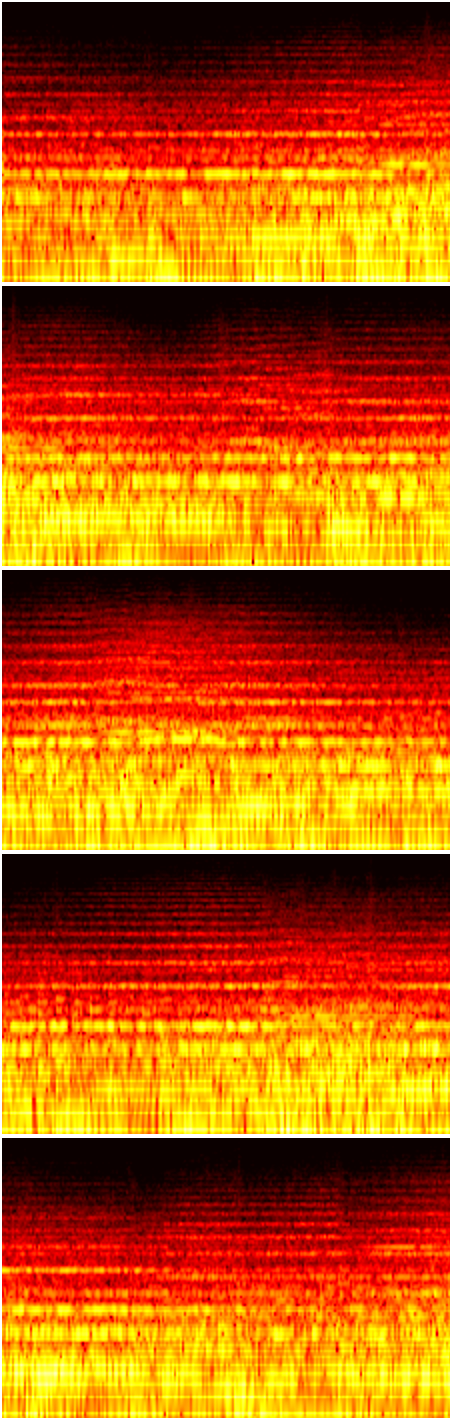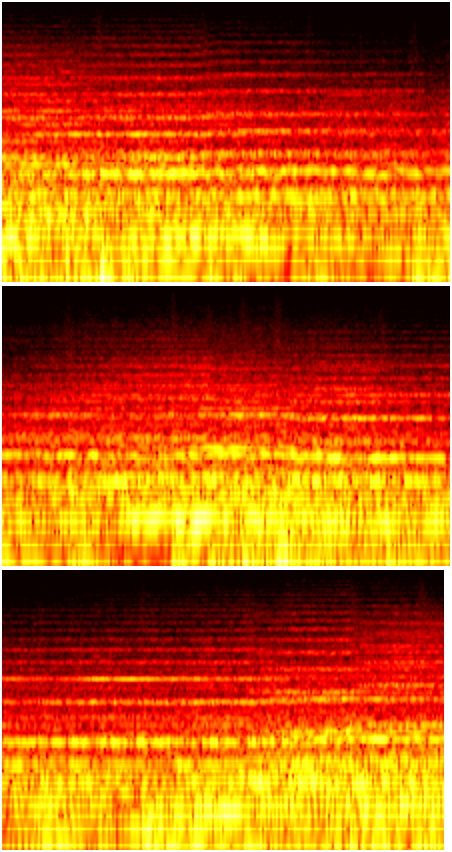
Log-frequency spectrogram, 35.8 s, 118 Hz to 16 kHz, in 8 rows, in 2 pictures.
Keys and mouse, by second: 2.0 ctrl+z, 8.8 ctrl+b, 12.9 shift+click, 16.3 1, 18.1 click, 18.8 g, 19.0 g, 19.6 click, 19.9 alt+z, 20.1 drag, 20.5 q, 21.8 alt+z, 23.3 g, 24.0 click, 24.0 g, 24.2 alt+z, 24.8 q, 25.4 alt+z, 26.5 g, 26.6 g, 27.3 click, 27.5 alt+z, 27.7 click, 28.1 q, 29.2 alt+z, 30.1 g, 30.3 g, 31.2 alt+z, 31.8 q, 32.4 alt+z, 33.5 shift+click, 34.5 j, 35.2 Tab.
